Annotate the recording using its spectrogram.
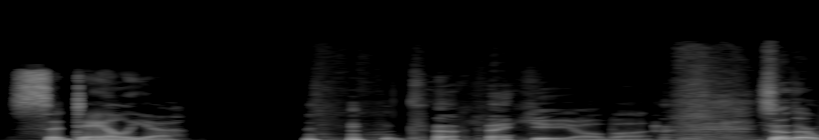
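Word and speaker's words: Sedalia: Also, the Sidelia fan club wanted me to tell you it's pronounced more like Sadelia.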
